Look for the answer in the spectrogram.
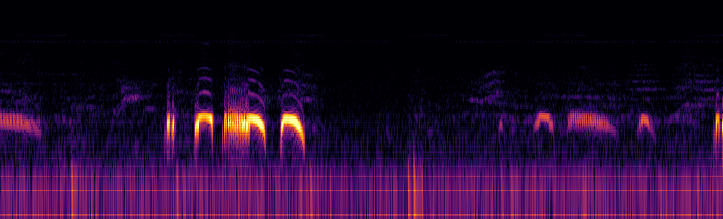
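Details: Male spotted dove, recorded to lure wild doves, gives one loud mellow phrase with short notes, a rolling drawn-out coo and arched coos. Softer, more distant cooing follows over a low background hum.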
